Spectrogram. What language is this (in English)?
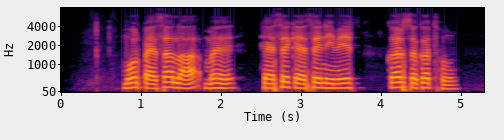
Chhattisgarhi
